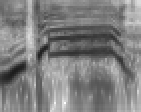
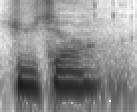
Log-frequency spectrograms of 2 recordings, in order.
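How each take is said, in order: First: The name is screamed loudly. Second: The name is said quietly and calmly.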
